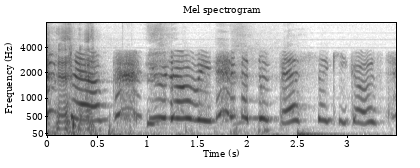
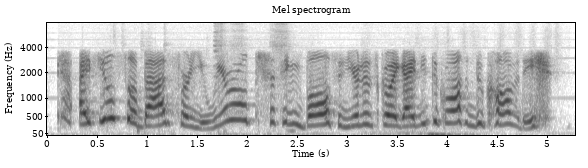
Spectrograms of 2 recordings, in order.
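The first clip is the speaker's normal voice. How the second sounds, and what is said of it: Put-on Russian accent. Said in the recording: “the Russian guy ... You did an accent. I appreciate that. ... Yeah, I do accents.”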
